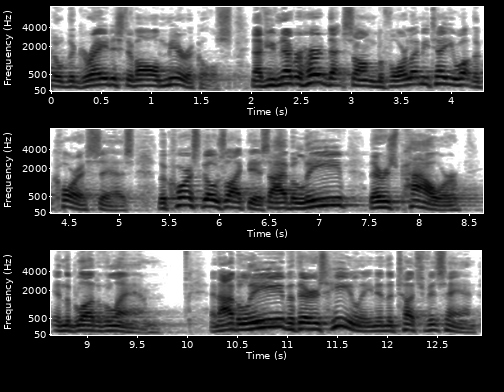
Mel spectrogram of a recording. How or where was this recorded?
large echoing room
